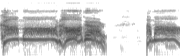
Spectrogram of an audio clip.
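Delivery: crowd yelling and cheering. Describing a fight pit crowd cheering on fighters: crowd yelling. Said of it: "People are just yelling".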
